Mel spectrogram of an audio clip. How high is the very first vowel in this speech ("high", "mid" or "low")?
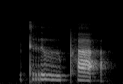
high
